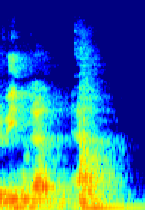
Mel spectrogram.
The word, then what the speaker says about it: Raveendran: Raveendran. And he pronounces Raveendra.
